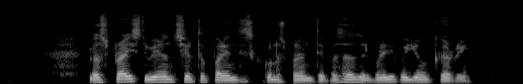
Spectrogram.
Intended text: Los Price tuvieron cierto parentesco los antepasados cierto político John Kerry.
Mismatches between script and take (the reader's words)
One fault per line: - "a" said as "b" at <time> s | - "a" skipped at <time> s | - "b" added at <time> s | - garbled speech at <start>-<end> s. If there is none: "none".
- "con" added at 2.6 s
- "cierto" said as "del" at 3.6 s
